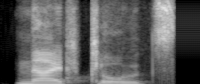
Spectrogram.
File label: "nightclothes", Indian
